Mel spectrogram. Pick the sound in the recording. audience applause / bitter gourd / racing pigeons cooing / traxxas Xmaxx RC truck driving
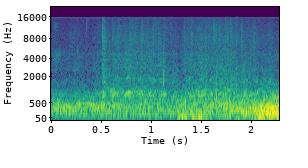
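racing pigeons cooing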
